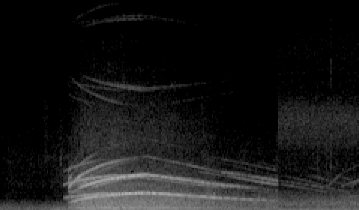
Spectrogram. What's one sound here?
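A police siren wails and fades.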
